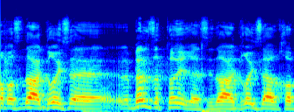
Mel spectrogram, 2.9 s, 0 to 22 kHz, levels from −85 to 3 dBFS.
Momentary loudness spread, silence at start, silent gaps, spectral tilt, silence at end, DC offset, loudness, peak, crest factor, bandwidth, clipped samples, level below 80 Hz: 9 LU; 0 s; none; -5.5 dB/octave; 0 s; under 0.1%; -23 LUFS; -4 dBFS; 20 dB; 11.5 kHz; under 0.1%; -48 dBFS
